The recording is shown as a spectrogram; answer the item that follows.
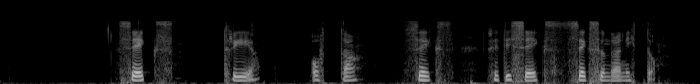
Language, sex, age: Swedish, female, 21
